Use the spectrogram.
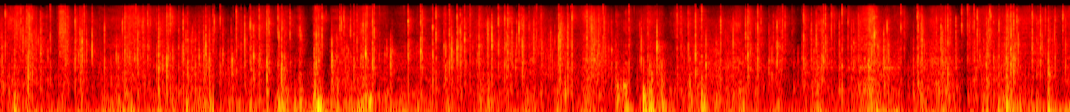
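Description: Gloved fingertips squeeze and crinkle a large, clear, inflated plastic air-column cushion wrap with hollow tubes. The result is a steady stream of dense, bright crinkling and crackling, with soft low thumps and a few louder squeezes along the way.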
